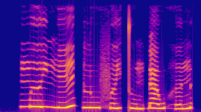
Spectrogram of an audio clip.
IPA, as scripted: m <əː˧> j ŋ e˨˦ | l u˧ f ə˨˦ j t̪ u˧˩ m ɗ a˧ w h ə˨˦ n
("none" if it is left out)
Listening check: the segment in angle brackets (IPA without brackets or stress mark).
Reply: əː˧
